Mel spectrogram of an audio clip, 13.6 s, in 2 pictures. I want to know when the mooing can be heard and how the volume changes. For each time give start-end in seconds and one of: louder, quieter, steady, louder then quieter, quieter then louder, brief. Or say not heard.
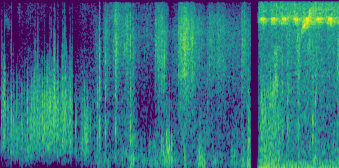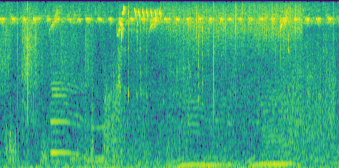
7.8-12.8 louder.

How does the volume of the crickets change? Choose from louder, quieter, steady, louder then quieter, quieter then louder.
steady.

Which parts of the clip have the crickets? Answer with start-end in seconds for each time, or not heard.
5.1-13.5.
